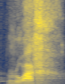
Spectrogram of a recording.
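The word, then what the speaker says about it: רוּחַ: y exhaló Isaac el Roach así como suena se pronuncia la c en hebreo como J ruaj se le só y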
